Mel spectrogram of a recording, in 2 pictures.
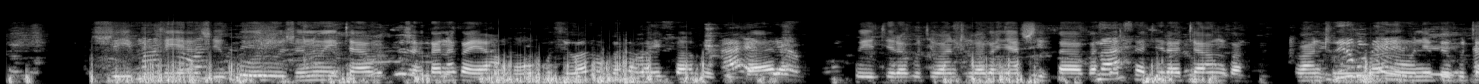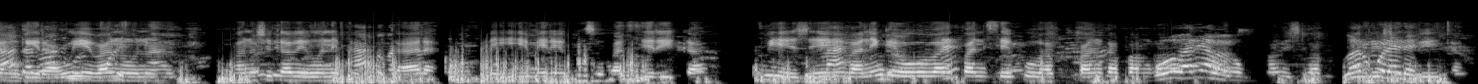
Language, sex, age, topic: Ndau, female, 36-49, health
